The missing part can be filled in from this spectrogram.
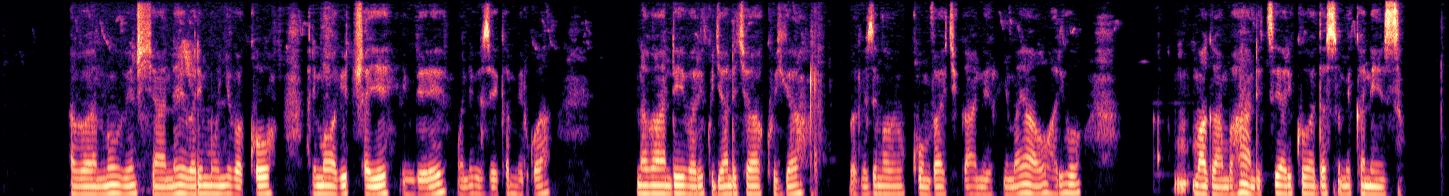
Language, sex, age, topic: Kinyarwanda, male, 25-35, health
